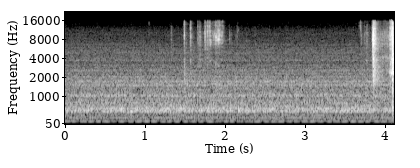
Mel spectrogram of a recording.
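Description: A steady low electrical hum, like a fan or shop appliance, with a brief faint scratch of a pencil marking the wood about one and a half seconds in and a sharp click just before the end.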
